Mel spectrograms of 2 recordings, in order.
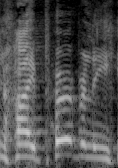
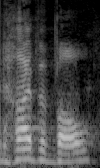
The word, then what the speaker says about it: hyperbole: And I had to look that up to get it right, because otherwise I would have said hyperbole. Hyperbole. I had to go, Siri, how do you say that? Hyperbole.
